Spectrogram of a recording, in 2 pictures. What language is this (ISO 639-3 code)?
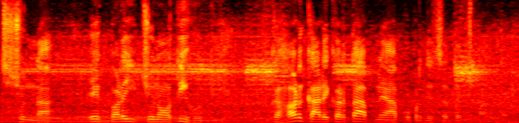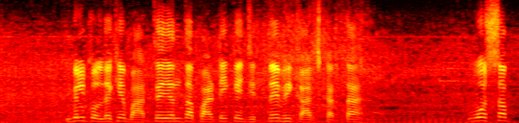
hin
